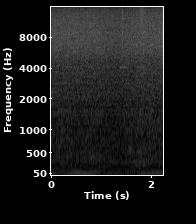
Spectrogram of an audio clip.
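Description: Vegetable patties frying in sunflower oil in a pan: a faint, steady sizzle of the oil.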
